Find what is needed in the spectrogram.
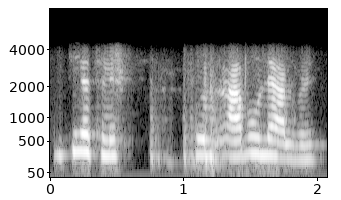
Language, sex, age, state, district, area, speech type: Maithili, female, 60+, Bihar, Madhepura, rural, conversation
